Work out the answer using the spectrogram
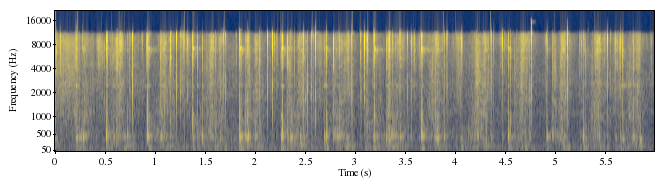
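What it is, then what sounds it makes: Glass beer mug. Long nails scratch and tap the rim and base of an empty dimpled glass beer mug lying on its side. A quick, uneven stream of bright, sharp clicks rides over a dry, scratchy scraping, with a faint glassy tone near 430 Hz. Each tap dies away almost at once.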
